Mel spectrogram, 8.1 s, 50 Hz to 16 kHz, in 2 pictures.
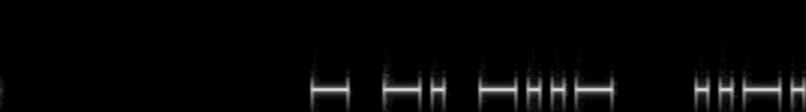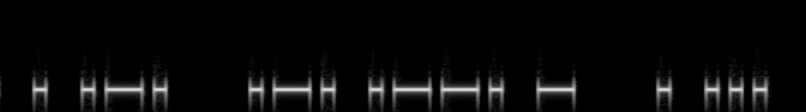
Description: Morse code, heard as a keyed tone, about 21 wpm, 700 Hz. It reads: TNX FER RPT ES
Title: Speed-Racing Common QSO Phrases - 20wpm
